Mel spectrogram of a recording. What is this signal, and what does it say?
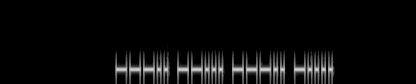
Morse code, heard as a keyed tone, about 34 wpm, 700 Hz. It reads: 8786
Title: Numbers - 4-Digit 35wpm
